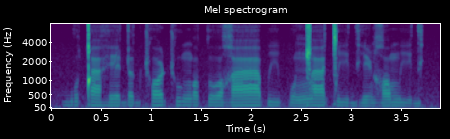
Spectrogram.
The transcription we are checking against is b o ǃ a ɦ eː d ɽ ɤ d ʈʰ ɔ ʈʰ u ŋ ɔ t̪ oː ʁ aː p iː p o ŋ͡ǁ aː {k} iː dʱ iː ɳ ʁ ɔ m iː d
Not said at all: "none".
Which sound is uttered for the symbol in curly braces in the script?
ǀ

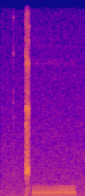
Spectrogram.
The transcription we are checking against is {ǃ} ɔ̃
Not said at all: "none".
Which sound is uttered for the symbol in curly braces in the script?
ǁ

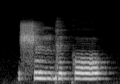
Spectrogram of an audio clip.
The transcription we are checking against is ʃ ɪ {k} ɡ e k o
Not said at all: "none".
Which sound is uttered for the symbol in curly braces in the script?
ŋ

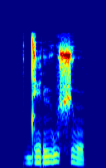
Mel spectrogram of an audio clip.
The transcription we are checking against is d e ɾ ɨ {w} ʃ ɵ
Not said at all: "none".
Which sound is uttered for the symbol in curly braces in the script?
w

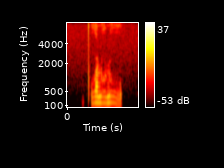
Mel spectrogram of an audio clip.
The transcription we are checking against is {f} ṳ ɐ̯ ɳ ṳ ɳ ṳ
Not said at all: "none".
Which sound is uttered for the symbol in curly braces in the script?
pʼ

